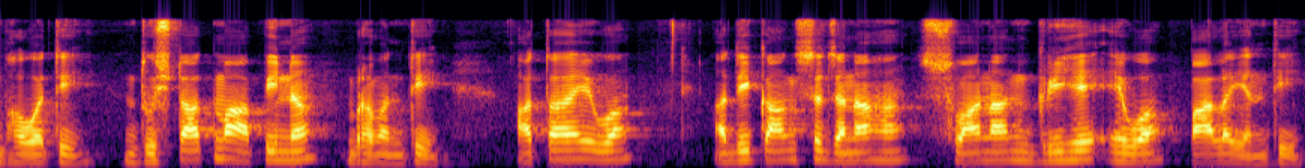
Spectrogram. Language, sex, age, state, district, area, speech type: Sanskrit, male, 18-30, Manipur, Kangpokpi, rural, spontaneous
